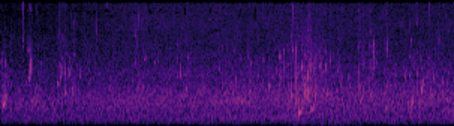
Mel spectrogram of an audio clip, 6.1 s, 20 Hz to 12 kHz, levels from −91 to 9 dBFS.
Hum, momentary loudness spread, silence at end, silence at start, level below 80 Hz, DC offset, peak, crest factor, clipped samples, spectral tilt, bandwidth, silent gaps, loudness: none; 8 LU; 0 s; 0 s; under -90 dBFS; under 0.1%; -24 dBFS; 26 dB; under 0.1%; -1.5 dB/octave; 11.5 kHz; none; -50 LUFS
